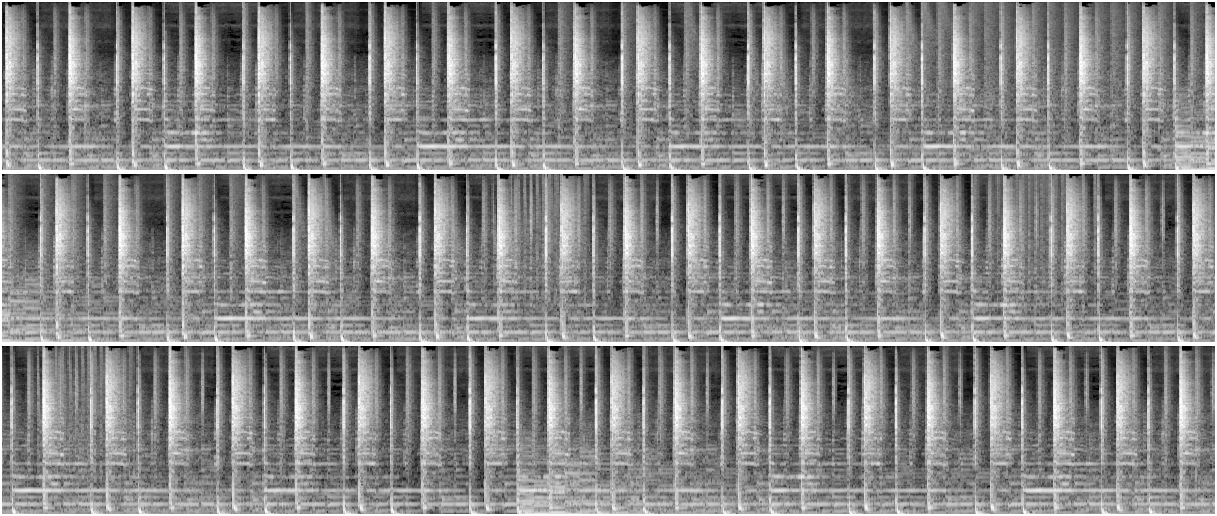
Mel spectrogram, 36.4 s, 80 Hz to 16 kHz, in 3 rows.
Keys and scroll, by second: 1.6 5, 7.6 4, 14.7 3, 16.1 4.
